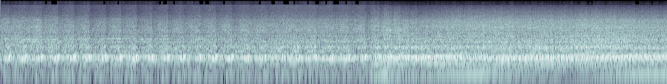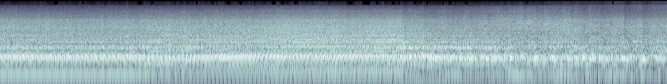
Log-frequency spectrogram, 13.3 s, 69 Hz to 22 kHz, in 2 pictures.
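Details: 2004 Chevy Tahoe Z71 5.3-liter V8, recently bought, heard under the hood: catches cleanly and settles into a steady, even idle with a brief rev in the middle; smooth, normal start and idle.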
